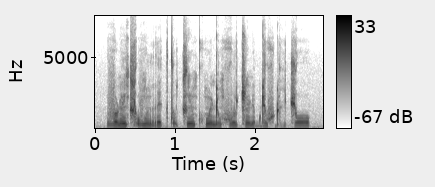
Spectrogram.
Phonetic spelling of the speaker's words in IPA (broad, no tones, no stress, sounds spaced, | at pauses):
v o ɽ ẽ t͡ɕ o̰ v ũ r e k t o̰ t͡ɕ ĩ kʷʰ ẽ ɖ õ xʷ i l ʈ͡ʂ ẽ ɽ e b ɖ e xʷ ɖʱ i t͡ʃ o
